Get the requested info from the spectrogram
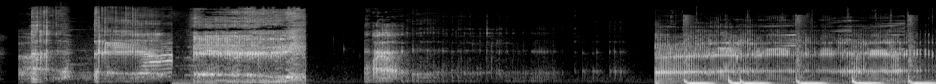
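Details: Compilation of favorite YouTube burps: loud, long, croaking burps in a series with short breaks and background music; burping.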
